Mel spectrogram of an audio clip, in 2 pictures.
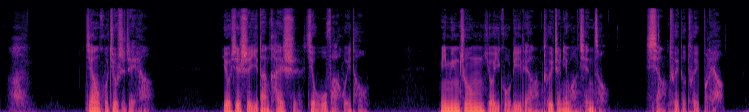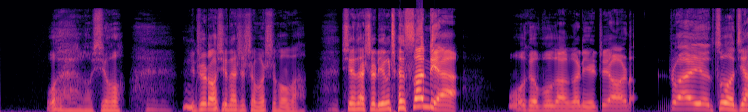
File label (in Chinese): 声线展示 青年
